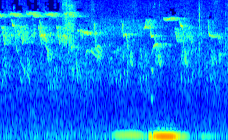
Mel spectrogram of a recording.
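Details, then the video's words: Bittern booming: a deep, hollow boom, a soft low lead-in swelling into one resonant foghorn-like note, with faint songbirds chirping high in the background. "Bittern booming"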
